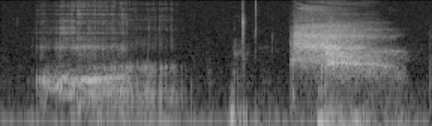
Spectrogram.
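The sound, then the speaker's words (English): Two loud, drawn-out slurping sips of tea right up against the microphone, separated by a few quick clicks, with no talking. “Let's sip obnoxiously in the mic.”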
